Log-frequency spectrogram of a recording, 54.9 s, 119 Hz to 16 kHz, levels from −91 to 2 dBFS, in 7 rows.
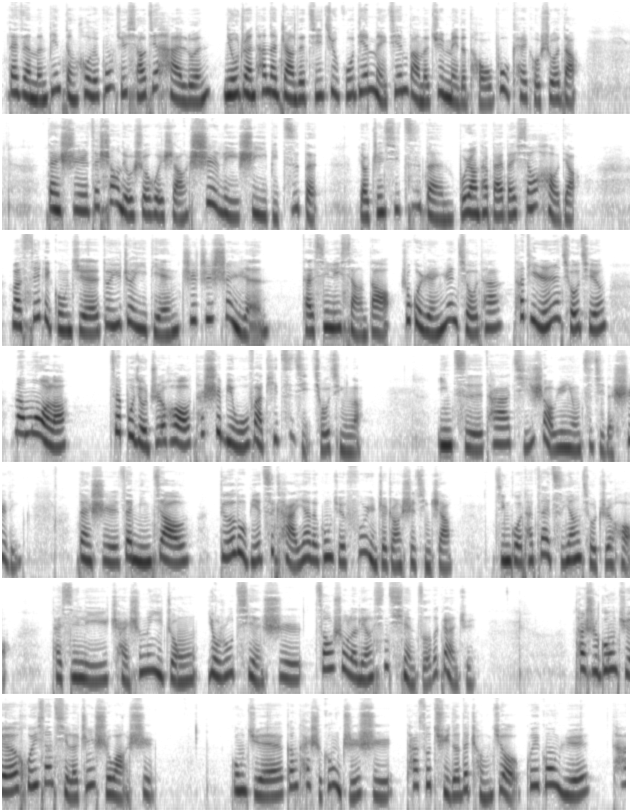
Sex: female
